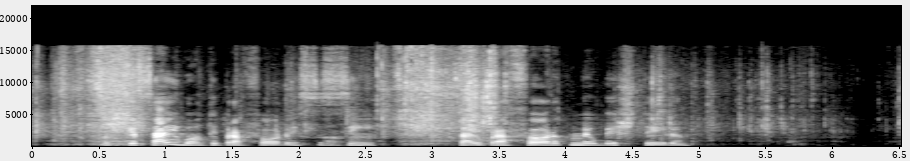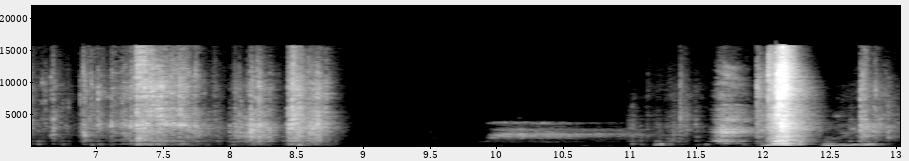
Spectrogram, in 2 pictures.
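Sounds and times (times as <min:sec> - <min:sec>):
wrapping paper rustling and tearing: 0:00.0 - 0:01.1, 0:01.9 - 0:08.9, 0:11.2 - 0:13.0.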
